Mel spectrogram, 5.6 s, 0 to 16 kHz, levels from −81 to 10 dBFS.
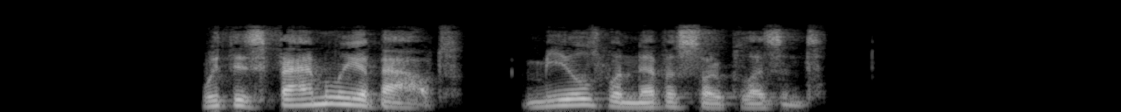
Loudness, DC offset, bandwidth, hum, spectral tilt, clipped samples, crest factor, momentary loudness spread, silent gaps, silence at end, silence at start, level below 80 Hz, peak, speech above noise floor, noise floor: -20 LUFS; under 0.1%; 7.8 kHz; none; -4.5 dB/octave; under 0.1%; 22 dB; 16 LU; 2.33-2.55 s; 1.5 s; 1 s; -58 dBFS; -2 dBFS; over 70 dB; under -90 dBFS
